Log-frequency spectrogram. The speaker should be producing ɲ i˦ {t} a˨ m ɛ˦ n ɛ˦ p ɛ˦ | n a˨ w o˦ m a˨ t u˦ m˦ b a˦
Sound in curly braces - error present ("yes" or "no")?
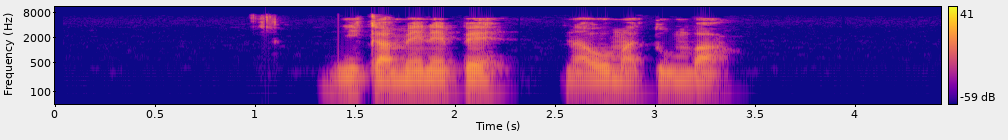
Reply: yes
